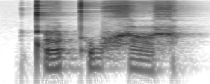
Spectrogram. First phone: kʼ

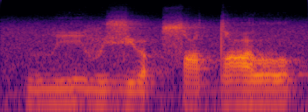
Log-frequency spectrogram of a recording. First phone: β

